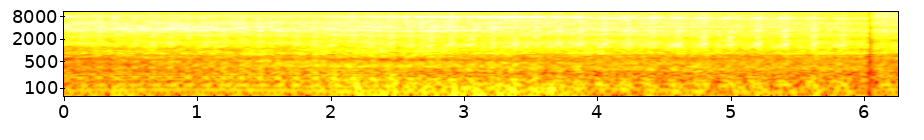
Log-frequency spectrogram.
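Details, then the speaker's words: 1976 Mercury carbureted engine after setting the ignition timing (around 5°): an uneven, lumpy idle with a loose chuffing beat. The suspected cause is a leaking carburetor base gasket, shown as an exhaust-like leak; the ignition itself is fine. "this engine runs like and it sounds like it is an exhaust leak on it and it feels like it's coming from there"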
